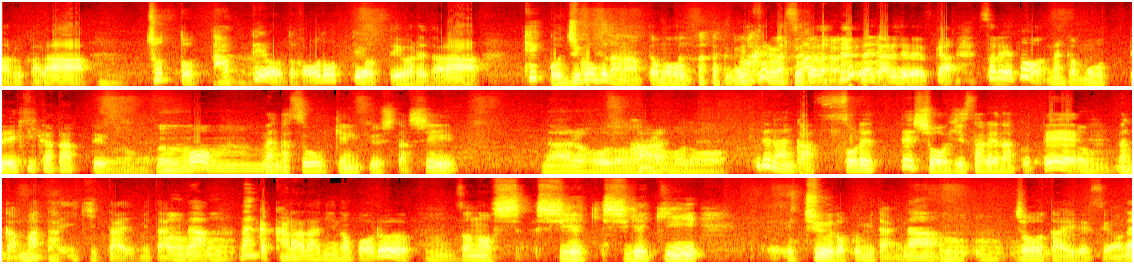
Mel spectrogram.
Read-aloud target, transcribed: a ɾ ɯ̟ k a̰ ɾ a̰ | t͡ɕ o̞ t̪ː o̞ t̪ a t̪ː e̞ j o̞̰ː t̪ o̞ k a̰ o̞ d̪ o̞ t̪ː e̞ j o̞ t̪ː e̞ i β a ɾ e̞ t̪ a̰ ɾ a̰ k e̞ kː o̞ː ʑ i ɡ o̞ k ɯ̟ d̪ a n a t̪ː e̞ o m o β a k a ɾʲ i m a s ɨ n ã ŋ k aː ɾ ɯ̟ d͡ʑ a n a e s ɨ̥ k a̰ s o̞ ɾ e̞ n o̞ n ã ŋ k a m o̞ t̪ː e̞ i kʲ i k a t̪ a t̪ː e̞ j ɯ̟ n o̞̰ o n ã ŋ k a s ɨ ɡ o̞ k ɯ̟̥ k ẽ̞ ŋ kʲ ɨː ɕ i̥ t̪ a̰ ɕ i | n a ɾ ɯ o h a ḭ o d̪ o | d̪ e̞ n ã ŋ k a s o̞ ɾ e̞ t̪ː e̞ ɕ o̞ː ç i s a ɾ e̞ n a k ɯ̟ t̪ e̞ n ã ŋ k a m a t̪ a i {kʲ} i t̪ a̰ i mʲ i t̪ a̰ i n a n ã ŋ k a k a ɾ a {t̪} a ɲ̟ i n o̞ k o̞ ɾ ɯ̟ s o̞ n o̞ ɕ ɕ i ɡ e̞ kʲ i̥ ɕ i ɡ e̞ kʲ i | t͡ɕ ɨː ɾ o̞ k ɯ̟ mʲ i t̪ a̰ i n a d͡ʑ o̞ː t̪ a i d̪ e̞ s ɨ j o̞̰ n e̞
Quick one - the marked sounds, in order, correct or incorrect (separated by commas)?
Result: correct, incorrect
